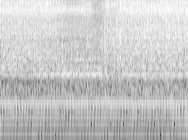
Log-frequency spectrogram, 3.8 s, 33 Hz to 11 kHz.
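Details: 1996 Chevrolet Cavalier 2.2 four-cylinder, just after water pump replacement, first start before warm-up: steady, even idle hum with constant low drone, no knocks, ticks or surging; idling cleanly.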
